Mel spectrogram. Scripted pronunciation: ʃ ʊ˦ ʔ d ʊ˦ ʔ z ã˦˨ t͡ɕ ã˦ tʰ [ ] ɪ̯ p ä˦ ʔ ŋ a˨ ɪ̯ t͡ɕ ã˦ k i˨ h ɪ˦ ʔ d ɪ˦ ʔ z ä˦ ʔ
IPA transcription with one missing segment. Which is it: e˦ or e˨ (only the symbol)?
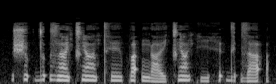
e˦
